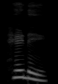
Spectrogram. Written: ಹೇಟೆ

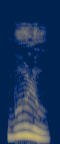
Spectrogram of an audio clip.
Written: ಘುಳು

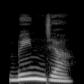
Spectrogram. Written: ಬಂಜೆ

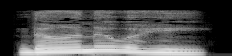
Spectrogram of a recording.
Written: ದಾನವಹಿ

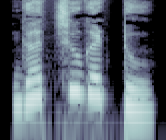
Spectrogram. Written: ಕಚ್ಚೆಗಟ್ಟು

